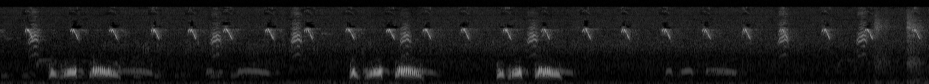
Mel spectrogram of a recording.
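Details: Lure recording of spotted doves, 'kacuk' and 'kampung' types, with clusters of warbling coos every second or two, overlaid by a fast, steady series of high, thin ticking chirps.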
